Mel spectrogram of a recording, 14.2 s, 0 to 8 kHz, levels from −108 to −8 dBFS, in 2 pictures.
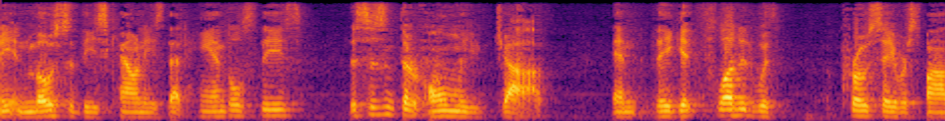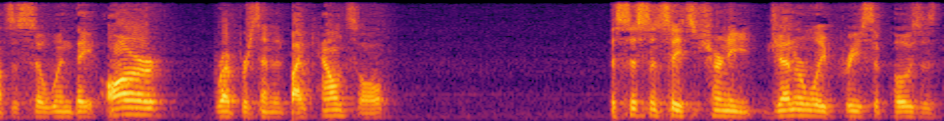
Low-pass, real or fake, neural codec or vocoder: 7.2 kHz; real; none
